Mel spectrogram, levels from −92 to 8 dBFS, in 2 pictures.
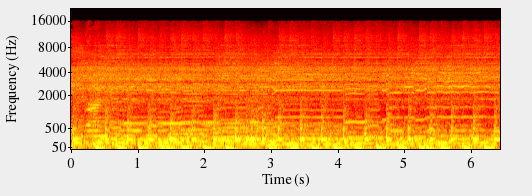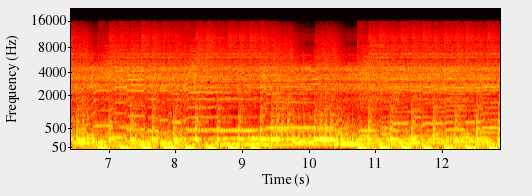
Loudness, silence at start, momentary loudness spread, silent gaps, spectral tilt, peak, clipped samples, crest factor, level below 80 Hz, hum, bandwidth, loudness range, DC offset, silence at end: -16 LUFS; 0 s; 2 LU; none; -4.5 dB/octave; 0 dBFS; under 0.1%; 14 dB; -22 dBFS; none; 16.5 kHz; 1 LU; under 0.1%; 0 s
